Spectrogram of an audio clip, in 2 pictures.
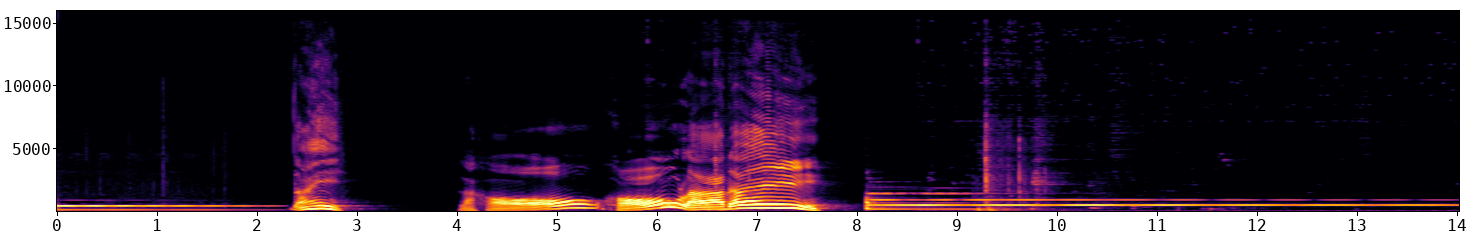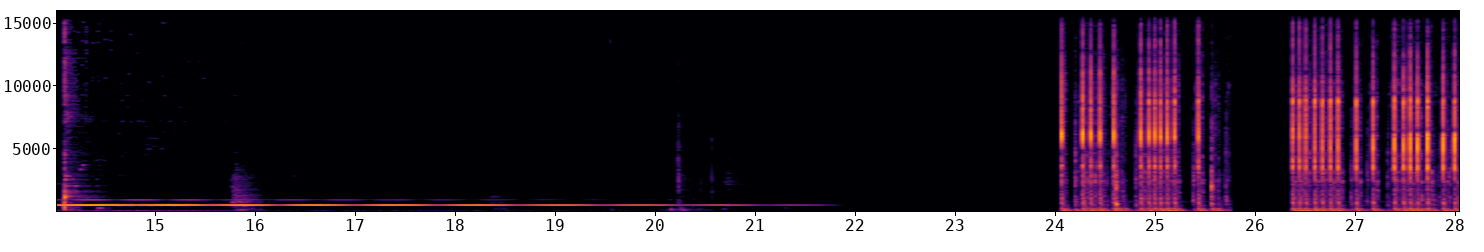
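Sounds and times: bowl bell ringing: 0:08.1 - 0:20.1.

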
